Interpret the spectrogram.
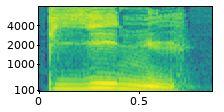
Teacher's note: so you don't hear the D.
